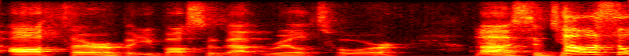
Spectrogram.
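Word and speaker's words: Realtor: tour uh but it's so funny when you listen to a real tour say it incorrectly it just cracks me up uh so I'm glad you brought that up I'm glad you tour two syllables real Tor uh so wal I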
